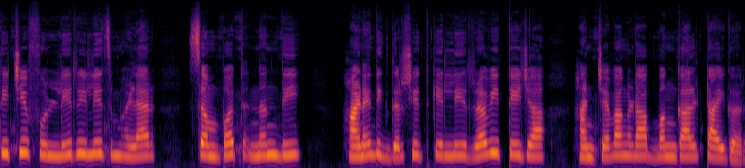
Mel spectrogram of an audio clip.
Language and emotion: Goan Konkani, neutral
